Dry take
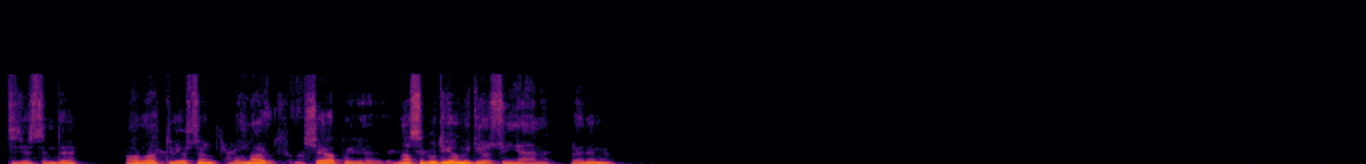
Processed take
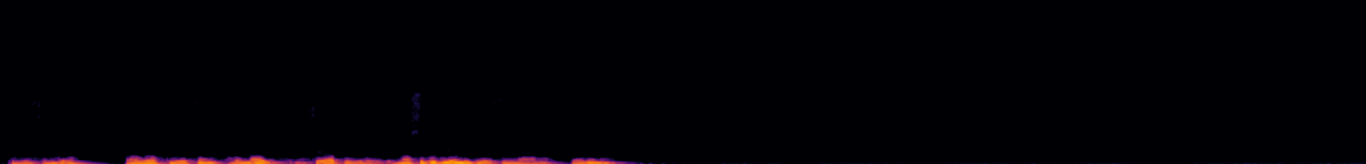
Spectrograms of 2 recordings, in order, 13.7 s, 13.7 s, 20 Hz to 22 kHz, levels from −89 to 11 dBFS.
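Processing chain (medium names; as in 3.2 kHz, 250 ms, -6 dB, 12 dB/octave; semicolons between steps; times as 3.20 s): elliptic low-pass 820 Hz, stop band 40 dB; hum notches 60/120/180/240/300/360 Hz; rotary cabinet horn 5 Hz, later 0.9 Hz, at 2.42 s; trim +7 dB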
